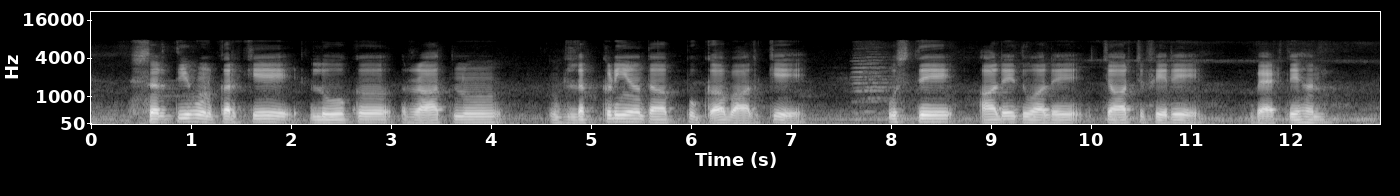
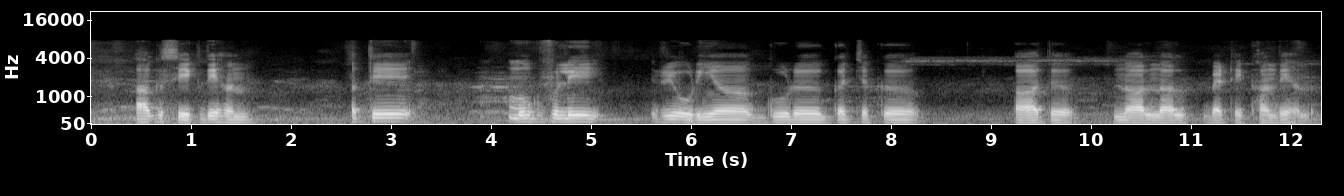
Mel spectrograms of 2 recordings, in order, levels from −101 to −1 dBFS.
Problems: constant background noise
